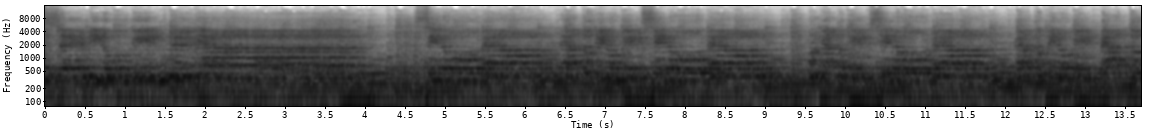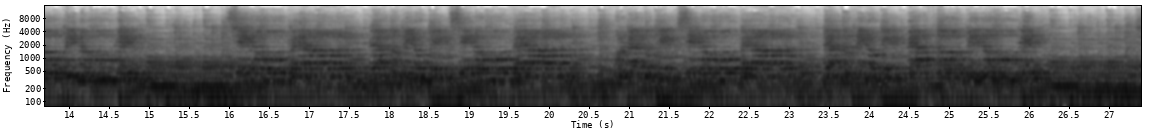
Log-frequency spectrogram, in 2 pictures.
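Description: A small women's vocal ensemble singing together, sustained sung lines with no break.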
